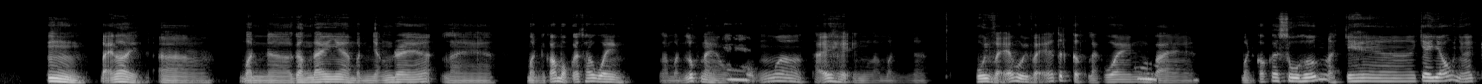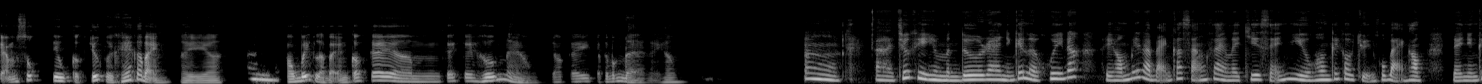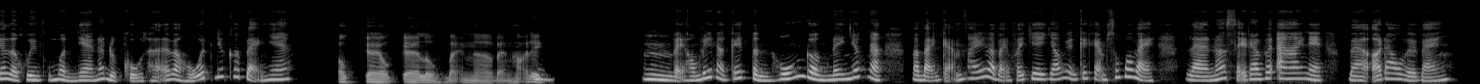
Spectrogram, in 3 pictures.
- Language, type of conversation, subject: Vietnamese, advice, Bạn cảm thấy áp lực phải luôn tỏ ra vui vẻ và che giấu cảm xúc tiêu cực trước người khác như thế nào?
- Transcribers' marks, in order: lip smack; other background noise; tapping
